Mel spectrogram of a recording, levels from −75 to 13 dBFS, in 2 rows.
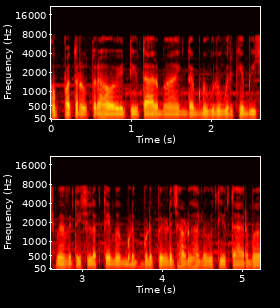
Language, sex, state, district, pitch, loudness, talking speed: Chhattisgarhi, male, Chhattisgarh, Sarguja, 105 Hz, -22 LUFS, 250 wpm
